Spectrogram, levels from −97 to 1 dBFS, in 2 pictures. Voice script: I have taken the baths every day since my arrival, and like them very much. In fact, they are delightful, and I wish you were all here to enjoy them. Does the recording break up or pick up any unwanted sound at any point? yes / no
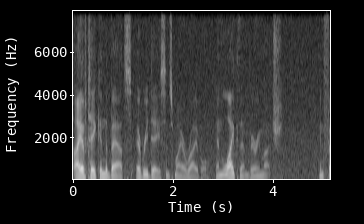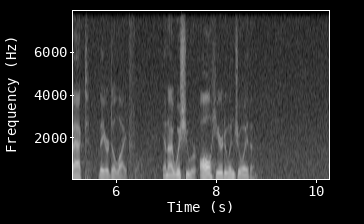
no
